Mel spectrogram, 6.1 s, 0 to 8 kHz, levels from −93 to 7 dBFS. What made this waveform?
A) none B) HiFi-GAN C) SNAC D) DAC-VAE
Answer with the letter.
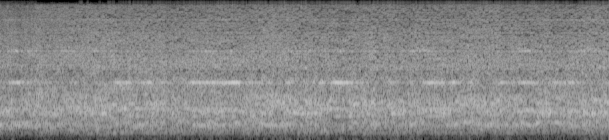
D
